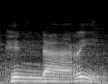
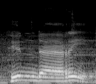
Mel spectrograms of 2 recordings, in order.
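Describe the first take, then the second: The two takes are said the same way.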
